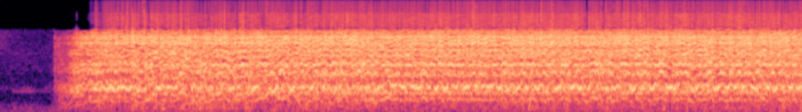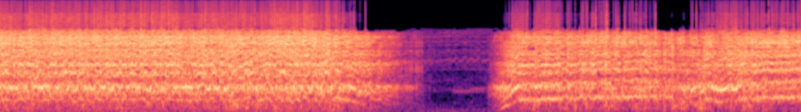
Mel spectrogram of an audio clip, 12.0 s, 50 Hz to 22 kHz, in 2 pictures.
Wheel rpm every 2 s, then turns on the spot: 70, 160, 160, 160, 70, 120.
none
